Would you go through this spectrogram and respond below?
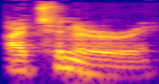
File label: pronunciation en itinerary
